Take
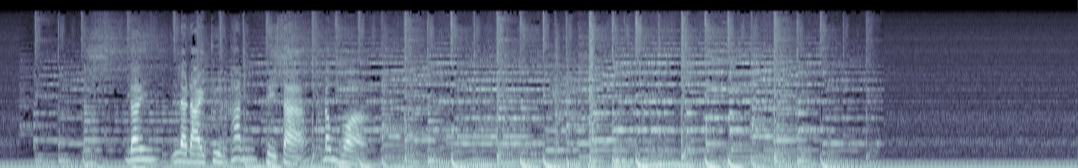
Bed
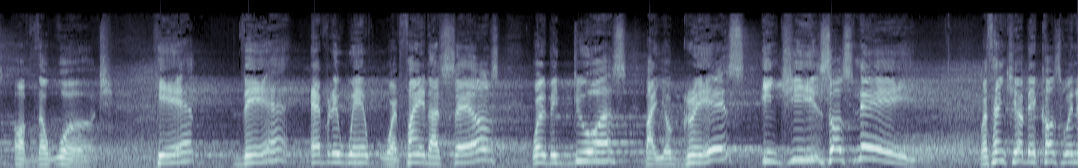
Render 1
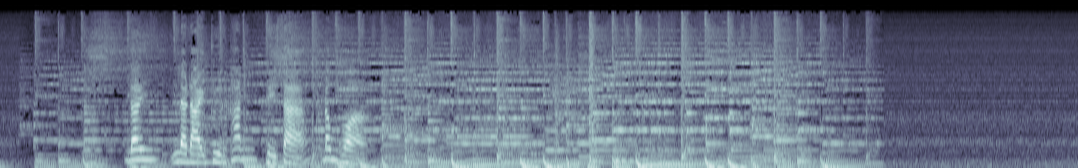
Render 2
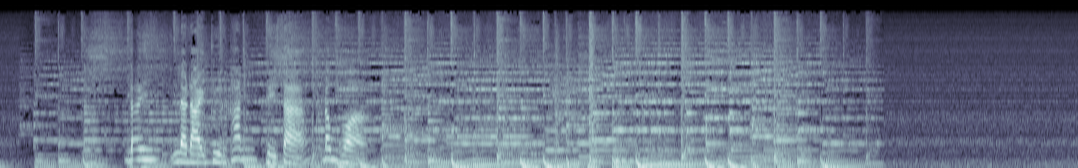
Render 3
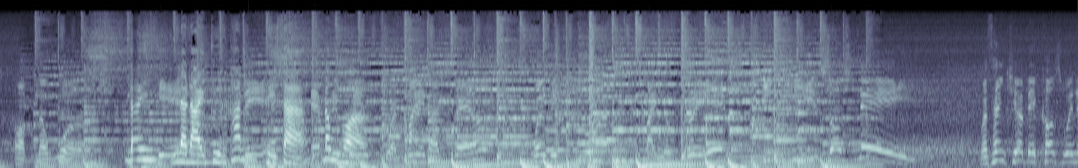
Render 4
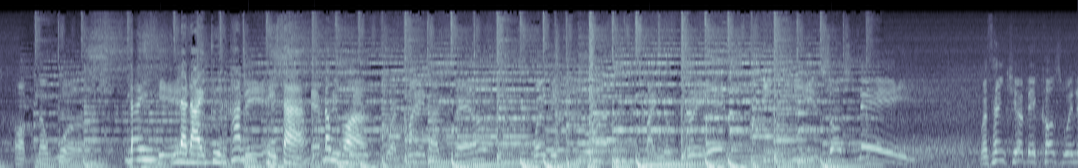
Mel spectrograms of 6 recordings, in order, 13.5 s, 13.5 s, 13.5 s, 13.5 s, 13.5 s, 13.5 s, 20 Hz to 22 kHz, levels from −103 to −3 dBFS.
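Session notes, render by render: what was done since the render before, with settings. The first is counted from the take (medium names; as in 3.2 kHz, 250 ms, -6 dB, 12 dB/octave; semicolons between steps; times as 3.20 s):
de-hum 60 Hz, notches 3
1.66–2.16 s: compressor with a negative ratio -23 dBFS
add bed -9.5 dB
trim +1 dB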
